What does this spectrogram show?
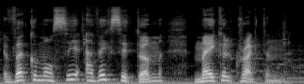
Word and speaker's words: Michael Crichton: L'histoire de Jurassic Park va commencer avec cet homme, Michael Crichton. Oui, je le prononce à l'américaine avec mon super accent.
